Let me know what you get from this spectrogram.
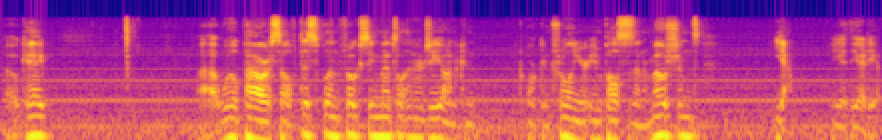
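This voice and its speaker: A man casually explaining game rules unscripted, halting and rambling as he thinks aloud. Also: darkish tone. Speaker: tabletop RPG reviewer and explainer. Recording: clearly noisy with low rumble.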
